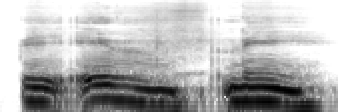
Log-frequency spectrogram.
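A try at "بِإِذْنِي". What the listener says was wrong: Nah, itu kebocor di ujung biiz. Nggak boleh keluar nafas.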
